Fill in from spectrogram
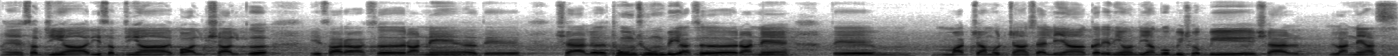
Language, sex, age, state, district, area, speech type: Dogri, male, 18-30, Jammu and Kashmir, Reasi, rural, spontaneous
